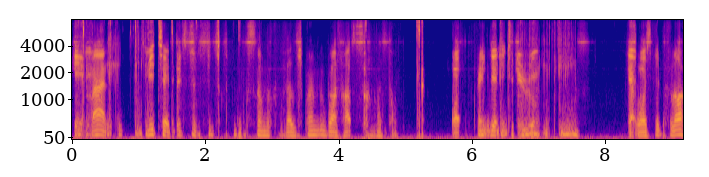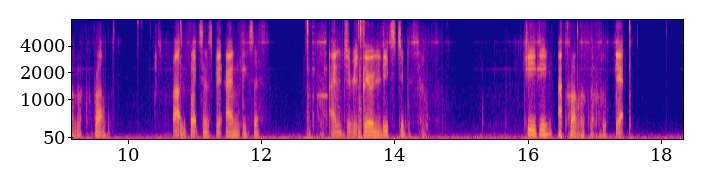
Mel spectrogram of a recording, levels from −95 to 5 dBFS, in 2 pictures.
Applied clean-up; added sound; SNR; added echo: neural diffusion model UNIVERSE++.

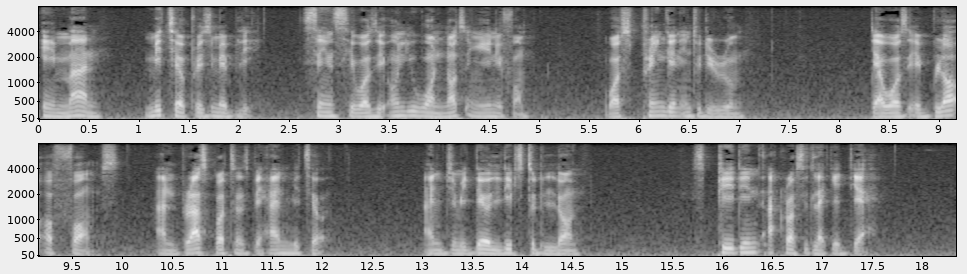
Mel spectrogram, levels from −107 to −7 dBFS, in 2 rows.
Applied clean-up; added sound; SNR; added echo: none; none; none; none.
